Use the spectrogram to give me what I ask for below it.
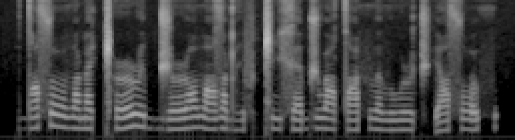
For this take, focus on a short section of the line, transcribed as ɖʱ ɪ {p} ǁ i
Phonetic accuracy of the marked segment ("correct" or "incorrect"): incorrect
